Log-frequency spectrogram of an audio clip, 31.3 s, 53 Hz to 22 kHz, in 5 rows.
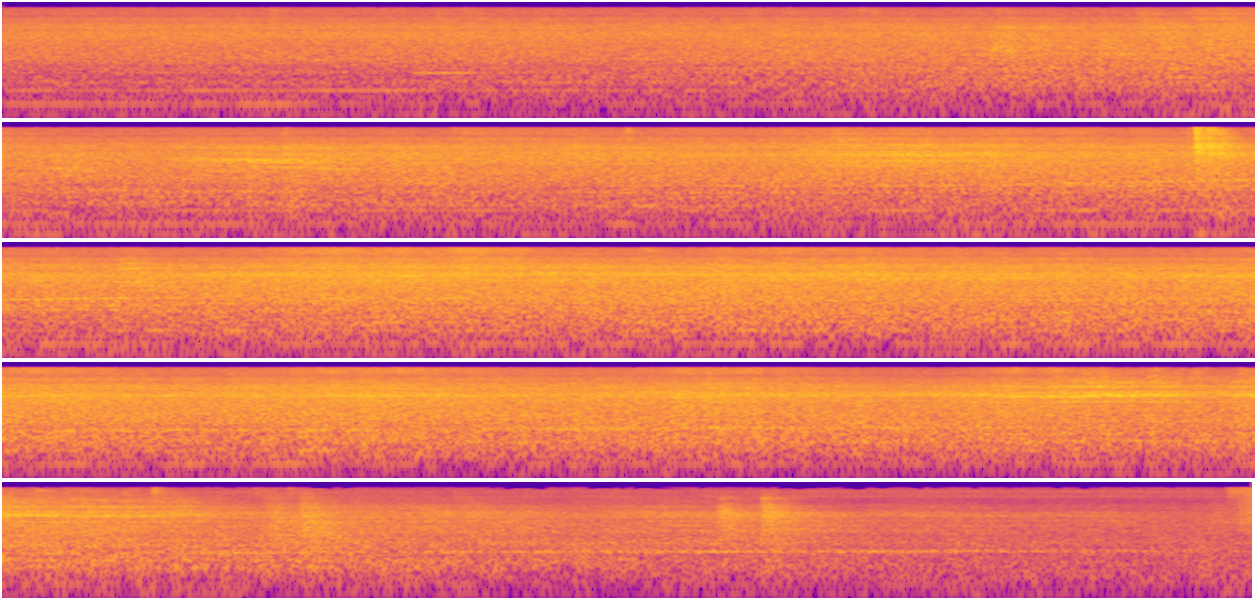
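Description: An R160B subway train with Siemens propulsion pulling out of the station. It hums steadily while standing, then its motors whine, rising in pitch as it gathers speed. Wheel and rail noise builds to a peak about two-thirds of the way through and fades as the train leaves.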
